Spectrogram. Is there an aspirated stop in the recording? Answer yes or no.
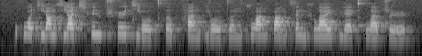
yes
